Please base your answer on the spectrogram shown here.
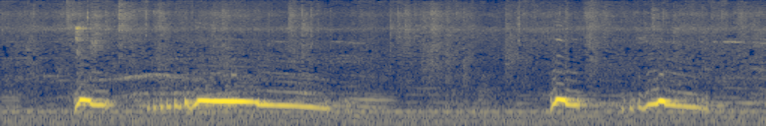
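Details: Two phrases from a vigorously calling Eurasian collared dove used as a lure: a sharp opening note, then a rolling coo drawn into a long falling tone; the second phrase shorter.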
